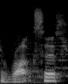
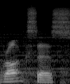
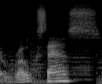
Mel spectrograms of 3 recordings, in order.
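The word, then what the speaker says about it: Roxas: Um, but um, so he knows his name but he pronounced his name wrong. He pronounced it like Rogass or something like that or Roas.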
